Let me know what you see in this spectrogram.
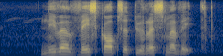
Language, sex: Afrikaans, male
